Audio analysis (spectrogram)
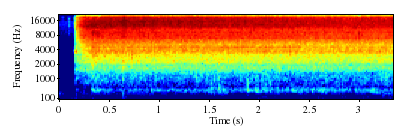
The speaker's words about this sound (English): The water is running again thanks to our very own DIY handy expert, Chicken!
